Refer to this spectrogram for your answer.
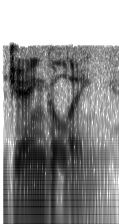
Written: jangling

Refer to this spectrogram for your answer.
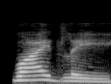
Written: widely

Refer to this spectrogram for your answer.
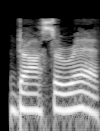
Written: dosseret

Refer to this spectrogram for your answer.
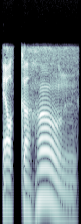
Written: El Cajon

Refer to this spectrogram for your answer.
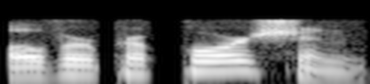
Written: overproportion

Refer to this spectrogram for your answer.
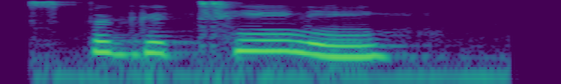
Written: spaghettini

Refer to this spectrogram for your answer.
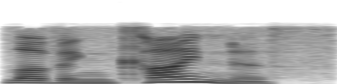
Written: loving-kindness

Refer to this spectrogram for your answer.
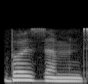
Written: bosomed

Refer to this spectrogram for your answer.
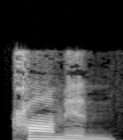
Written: comint

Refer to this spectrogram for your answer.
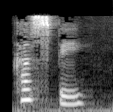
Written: cuspy

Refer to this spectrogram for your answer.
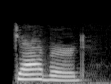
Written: gabbard

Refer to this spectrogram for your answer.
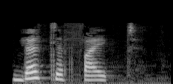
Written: betafite

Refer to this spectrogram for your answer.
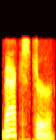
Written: Baxter

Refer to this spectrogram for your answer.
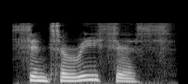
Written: synteresis

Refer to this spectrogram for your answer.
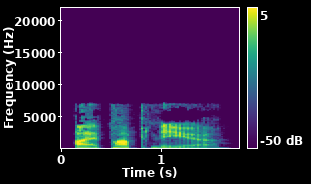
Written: hypopnea

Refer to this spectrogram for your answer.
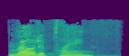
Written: rotaplane

